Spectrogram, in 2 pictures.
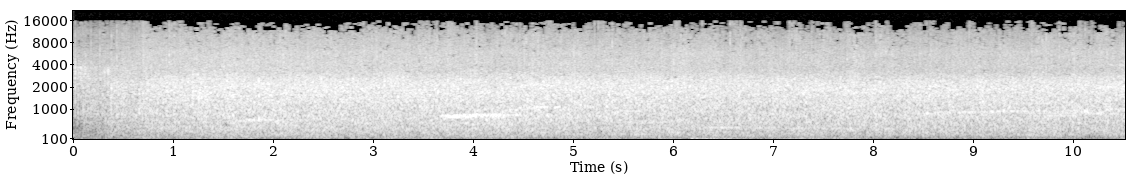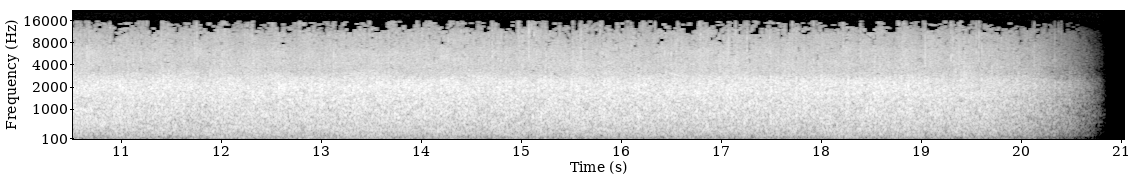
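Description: Audience applauding steadily, fading out at the very end.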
